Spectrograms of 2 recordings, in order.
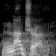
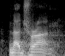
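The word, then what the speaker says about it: Najran: revolves around a group called the Christians of nadram nadron thank you sir najron hopefully my pronunciation is a little better all that Arabic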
